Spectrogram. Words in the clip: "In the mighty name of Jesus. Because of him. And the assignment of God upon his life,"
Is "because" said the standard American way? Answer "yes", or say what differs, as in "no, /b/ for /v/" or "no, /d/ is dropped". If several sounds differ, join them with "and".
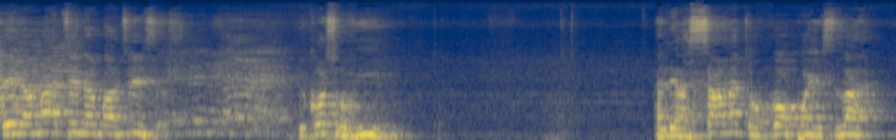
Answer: no, /s/ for /z/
